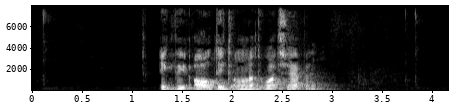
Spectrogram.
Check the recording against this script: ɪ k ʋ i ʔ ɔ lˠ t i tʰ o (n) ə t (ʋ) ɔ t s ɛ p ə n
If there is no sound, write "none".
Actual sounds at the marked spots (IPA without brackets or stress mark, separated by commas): n, w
